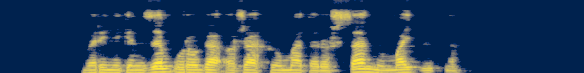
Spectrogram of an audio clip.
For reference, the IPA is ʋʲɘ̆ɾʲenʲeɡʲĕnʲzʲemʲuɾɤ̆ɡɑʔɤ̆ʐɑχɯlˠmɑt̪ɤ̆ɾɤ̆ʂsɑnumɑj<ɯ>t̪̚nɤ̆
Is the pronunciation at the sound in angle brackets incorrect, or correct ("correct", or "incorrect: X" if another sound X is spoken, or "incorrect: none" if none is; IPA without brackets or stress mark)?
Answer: correct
